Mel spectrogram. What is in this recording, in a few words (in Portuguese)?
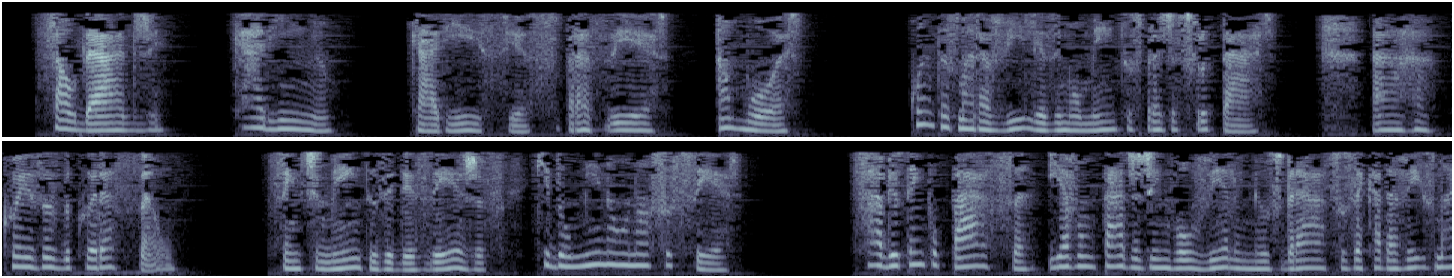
Mensagem Romântica Feminino, Telemensagens, Só Voz; Telemensagens 2017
